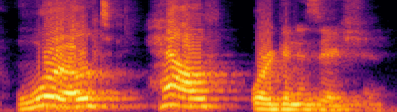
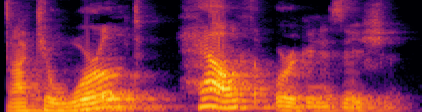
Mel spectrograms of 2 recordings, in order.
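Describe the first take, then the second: First: "World Health Organization" said slowly and louder, each word stressed; slow emphatic repeat. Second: Said in the usual way. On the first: Shown as a demonstration.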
